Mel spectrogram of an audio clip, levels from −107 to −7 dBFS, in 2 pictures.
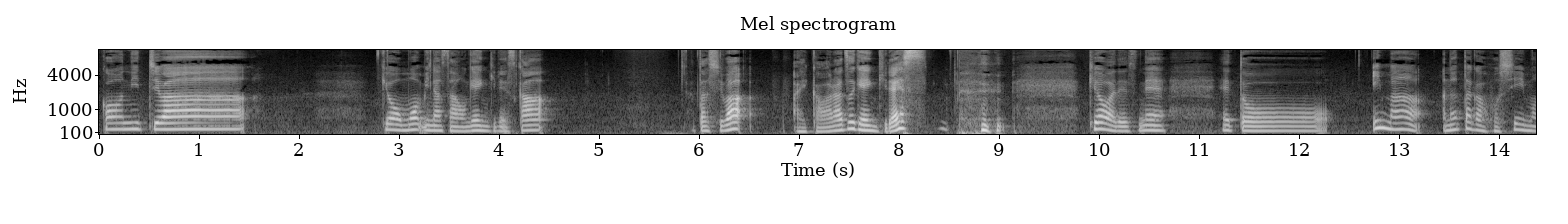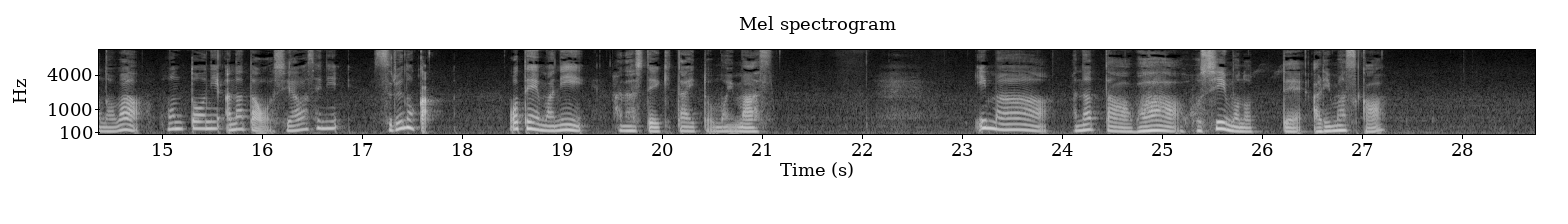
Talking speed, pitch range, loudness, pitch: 200 characters per minute, 170-240 Hz, -31 LUFS, 195 Hz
